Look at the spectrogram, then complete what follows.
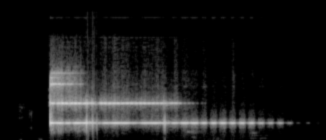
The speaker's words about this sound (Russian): Ты не будешь против, если я начну наш разговор э, вот с таких колокольчиков?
